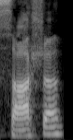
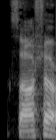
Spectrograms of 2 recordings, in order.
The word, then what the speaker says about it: Sascha: And in Germany, just imagine my name being spelled without the letter C in it.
